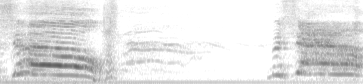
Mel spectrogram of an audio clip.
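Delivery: very high, shrill shouted call. Turning the mic away to try it out: yelling. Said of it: "so I can yell this".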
